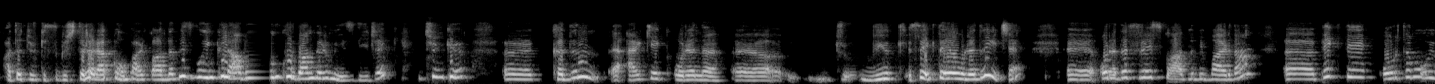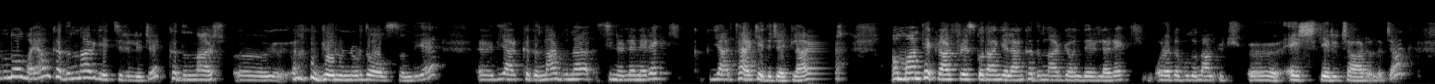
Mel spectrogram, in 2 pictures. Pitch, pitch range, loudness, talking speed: 235 Hz, 210-295 Hz, -19 LUFS, 125 wpm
